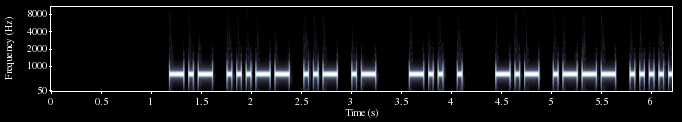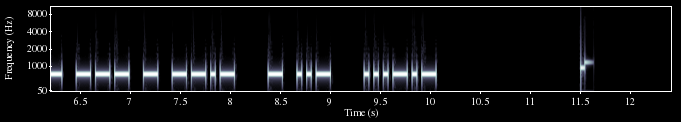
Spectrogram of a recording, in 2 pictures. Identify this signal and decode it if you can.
Morse code, heard as a keyed tone, about 25 wpm, 700 Hz. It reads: K3UA DE KJ4OTQ TU <SK>
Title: Practice QSO - Exchange 4 - Ending - 25wpm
